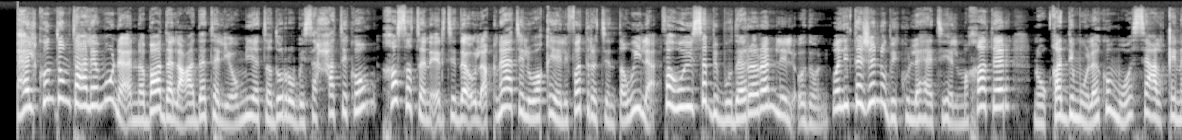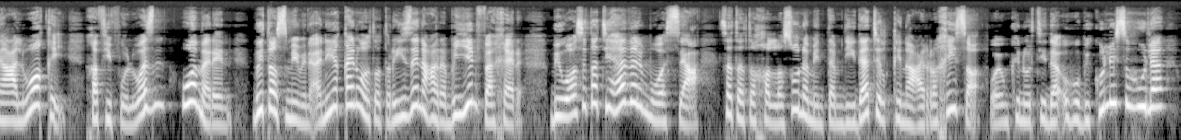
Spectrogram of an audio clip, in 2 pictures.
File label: Arabic, Female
